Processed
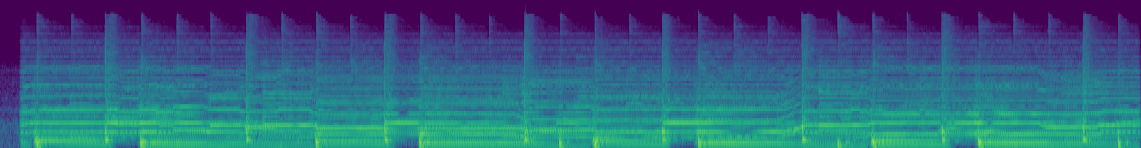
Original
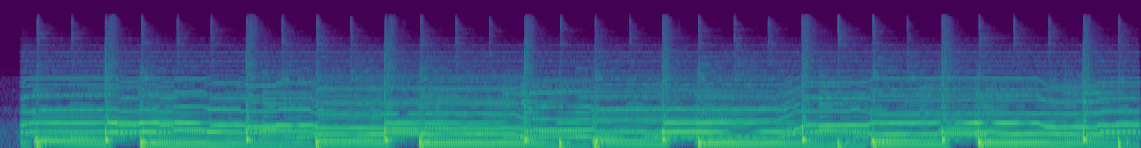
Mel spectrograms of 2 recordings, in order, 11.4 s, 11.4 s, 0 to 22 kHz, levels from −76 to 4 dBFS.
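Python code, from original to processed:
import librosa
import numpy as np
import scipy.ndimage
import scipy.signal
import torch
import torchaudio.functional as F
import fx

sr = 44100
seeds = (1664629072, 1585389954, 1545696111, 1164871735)

y = fx.formant_shift(x, sr, semitones=5)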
